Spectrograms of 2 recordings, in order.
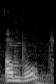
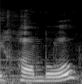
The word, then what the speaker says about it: humble: some people say humble, where the H is pronounced, and some people say humble, where the H is unpronounced.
